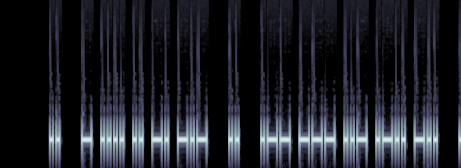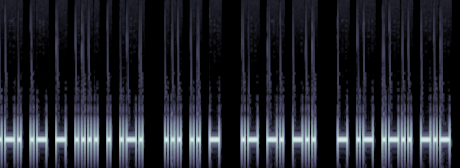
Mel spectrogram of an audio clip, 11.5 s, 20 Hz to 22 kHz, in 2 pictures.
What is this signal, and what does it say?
Morse code, heard as a keyed tone, about 30 wpm, 700 Hz. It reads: I THINK I WOULD RATHER SIT AND TALK
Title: Sentences from Top 1000 Words - Review Part 4 - 30wpm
